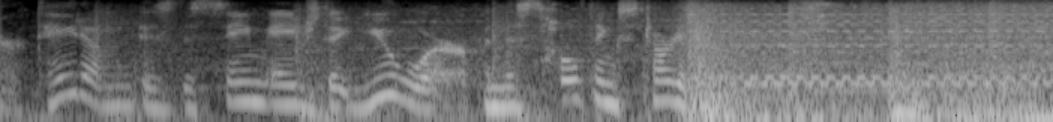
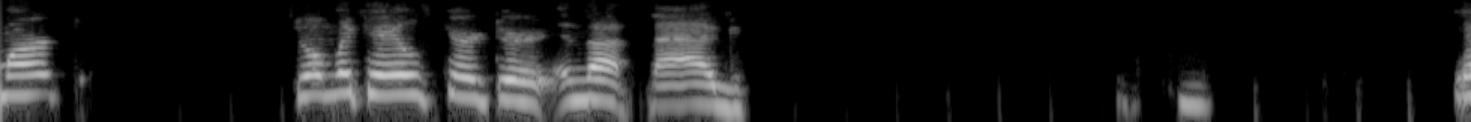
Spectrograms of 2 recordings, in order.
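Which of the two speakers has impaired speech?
The second: cerebral palsy, spastic; from birth, muscle spasms.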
